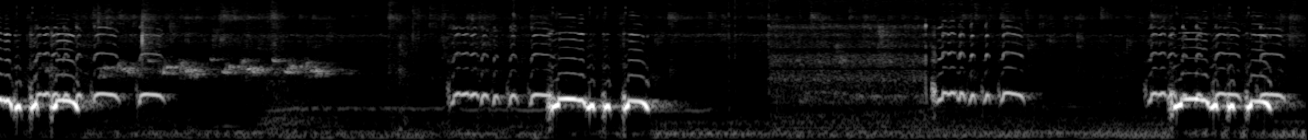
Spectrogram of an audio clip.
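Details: Local zebra dove, big-voiced, singing to lure other doves into cooing: three loud, warbling, rolling phrases spaced about three seconds apart, with softer trailing coos and a faint higher trill between.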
